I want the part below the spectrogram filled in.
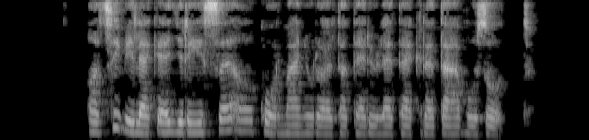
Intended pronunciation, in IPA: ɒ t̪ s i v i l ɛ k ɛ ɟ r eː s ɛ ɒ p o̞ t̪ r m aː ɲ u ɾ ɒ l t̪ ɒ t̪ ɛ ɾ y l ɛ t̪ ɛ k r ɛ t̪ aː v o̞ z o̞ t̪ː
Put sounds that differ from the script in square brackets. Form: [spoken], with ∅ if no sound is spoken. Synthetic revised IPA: ɒ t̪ s i v i l ɛ k ɛ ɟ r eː s ɛ ɒ [k] o̞ [∅] r m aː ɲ u ɾ ɒ l t̪ ɒ t̪ ɛ ɾ y l ɛ t̪ ɛ k r ɛ t̪ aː v o̞ z o̞ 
